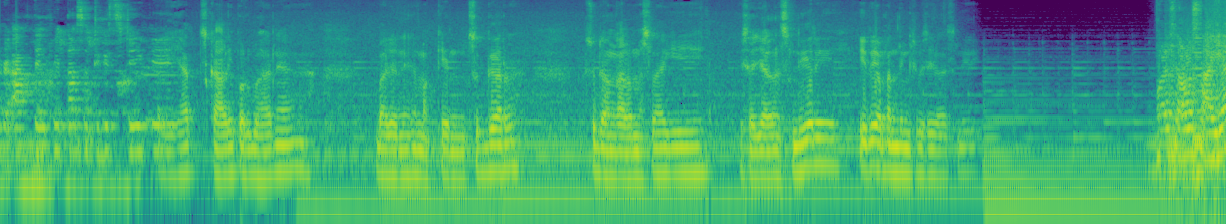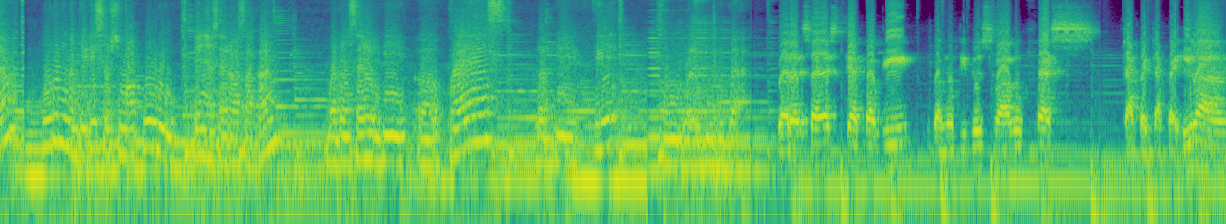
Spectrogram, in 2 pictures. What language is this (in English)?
Indonesian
